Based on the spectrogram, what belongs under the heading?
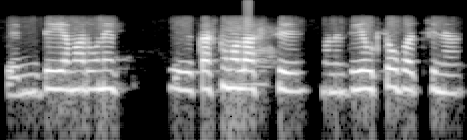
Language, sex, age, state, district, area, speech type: Bengali, female, 60+, West Bengal, Jhargram, rural, conversation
